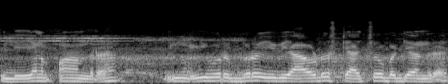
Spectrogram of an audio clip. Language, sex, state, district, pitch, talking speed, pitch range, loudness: Kannada, male, Karnataka, Dharwad, 150 Hz, 145 wpm, 140-160 Hz, -13 LUFS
